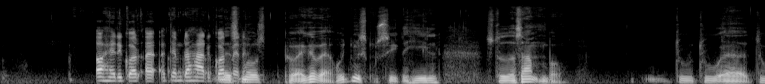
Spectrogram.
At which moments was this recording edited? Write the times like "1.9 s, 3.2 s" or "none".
2.6 s, 4.0 s, 6.7 s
